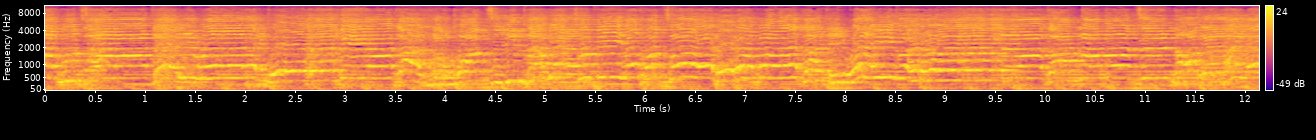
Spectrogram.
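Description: A woman singing a song through a handheld microphone, her voice holding and sliding between notes over musical accompaniment.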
